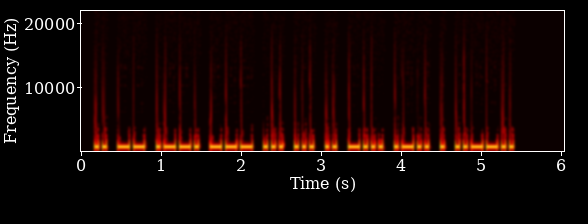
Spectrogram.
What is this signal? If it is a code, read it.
Morse code, heard as a keyed tone, about 25 wpm, 700 Hz. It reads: IMPOSSIBLE?
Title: Sentences from Top 1100 Words 25wpm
